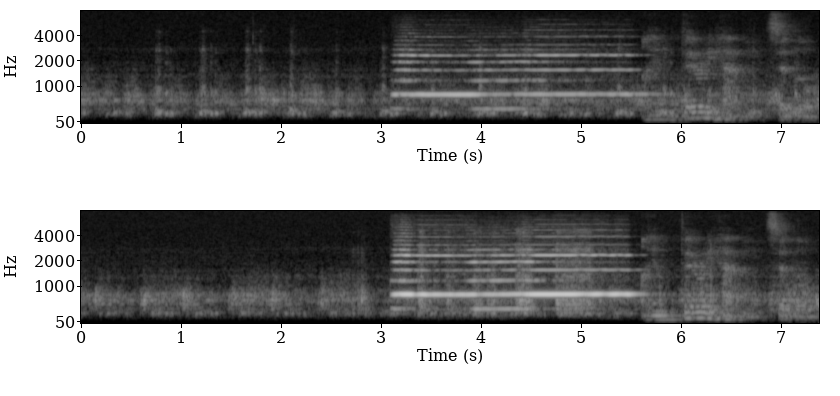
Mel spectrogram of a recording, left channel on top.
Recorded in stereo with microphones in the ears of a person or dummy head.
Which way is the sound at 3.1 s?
55° right (ahead or behind).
